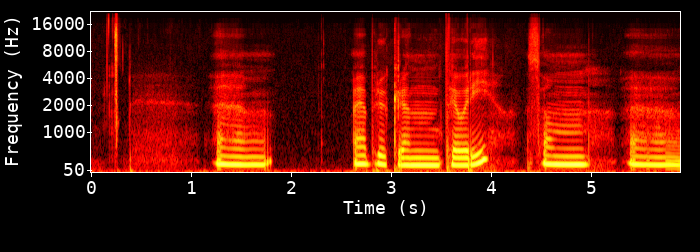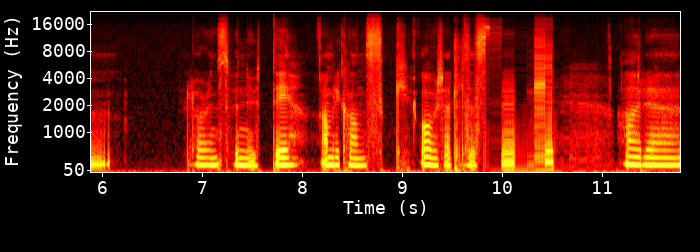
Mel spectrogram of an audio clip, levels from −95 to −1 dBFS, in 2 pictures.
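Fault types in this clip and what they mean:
Robotic sound from repeated short buffers: from 9.82 to 10.84 s the speech turns into a stiff metallic buzz at about 67 Hz, likely because fresh audio arrived too rarely and a 15 ms chunk kept looping, skipping most of the real signal.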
